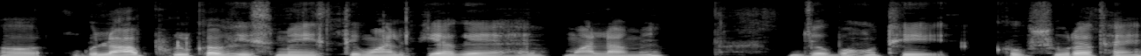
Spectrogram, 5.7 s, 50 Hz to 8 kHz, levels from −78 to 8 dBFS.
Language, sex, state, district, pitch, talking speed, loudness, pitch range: Hindi, male, Chhattisgarh, Sarguja, 115 Hz, 180 wpm, -21 LUFS, 110-125 Hz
